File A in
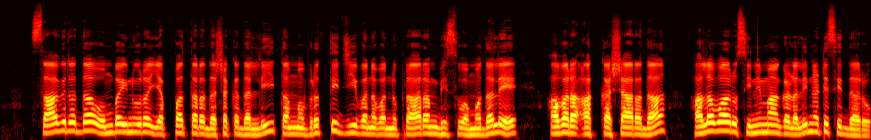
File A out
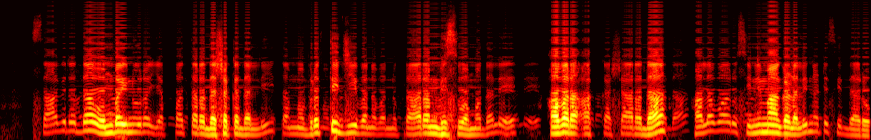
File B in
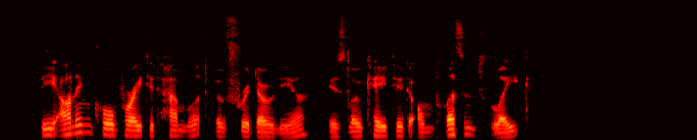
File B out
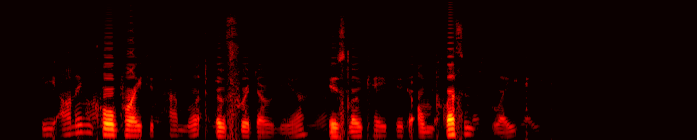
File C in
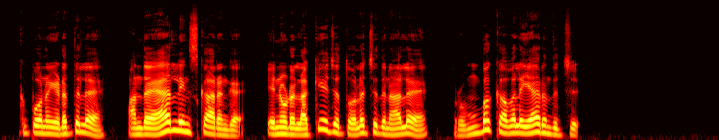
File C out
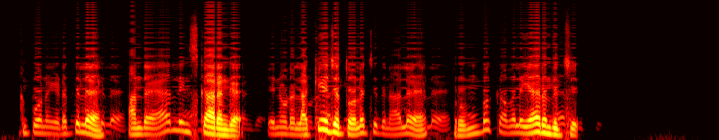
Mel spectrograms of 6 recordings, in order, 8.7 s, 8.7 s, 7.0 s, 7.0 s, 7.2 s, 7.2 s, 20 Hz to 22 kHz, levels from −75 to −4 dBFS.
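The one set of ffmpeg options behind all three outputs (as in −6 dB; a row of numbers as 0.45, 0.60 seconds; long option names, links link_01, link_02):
-filter_complex "[0:a]adynamicequalizer=threshold=0.00891:dfrequency=4400:dqfactor=1.1:tfrequency=4400:tqfactor=1.1:attack=5:release=100:ratio=0.375:range=2.5:mode=boostabove:tftype=bell,asplit=2[link_01][link_02];[link_02]adelay=250,highpass=300,lowpass=3400,asoftclip=type=hard:threshold=-13dB,volume=-22dB[link_03];[link_01][link_03]amix=inputs=2:normalize=0,asplit=2[link_04][link_05];[link_05]acrusher=samples=20:mix=1:aa=0.000001,volume=-5dB[link_06];[link_04][link_06]amix=inputs=2:normalize=0,aeval=exprs='val(0)*pow(10,-19*(0.5-0.5*cos(2*PI*0.9*n/s))/20)':channel_layout=same"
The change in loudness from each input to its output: −1.5, −1.0, −4.5 LU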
